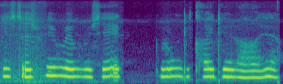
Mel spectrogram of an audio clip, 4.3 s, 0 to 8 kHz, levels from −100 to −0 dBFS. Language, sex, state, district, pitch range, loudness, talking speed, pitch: Hindi, female, Arunachal Pradesh, Papum Pare, 260-275 Hz, -16 LUFS, 140 wpm, 265 Hz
